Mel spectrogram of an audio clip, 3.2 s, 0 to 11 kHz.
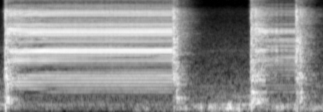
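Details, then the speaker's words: Three-phase motor-protection magnetic contactor coil energized at 230 V, with phase and neutral on A1/A2. A crisp, steady electrical hum as the coil pulls in and closes, held evenly until cut off; the contactor coil is working normally. "பாத்தீங்களா ஒரு கிர்ன்னு ஒரு sound வருது. அதாவது A1 A2ல நம்ம supply கொடுத்தா base ஒயரும் neutral ஒயரும் A1 A2ல கொடுத்ததுனால இந்த coil 230 வோல்டேஜ்ல நமக்குஃபங்கஷன் ஆகுது."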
